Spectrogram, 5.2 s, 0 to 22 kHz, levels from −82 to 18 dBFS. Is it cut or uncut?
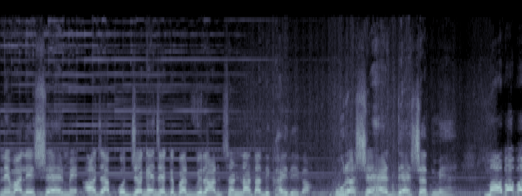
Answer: cut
